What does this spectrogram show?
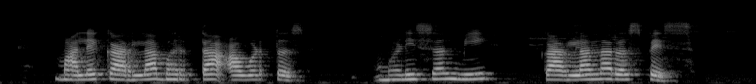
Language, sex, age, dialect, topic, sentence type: Marathi, female, 41-45, Northern Konkan, agriculture, statement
